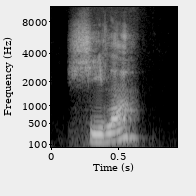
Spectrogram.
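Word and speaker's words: śīla: And in Sanskrit, it just has a stroke over the S, which is a sh. So, shila or sila.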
